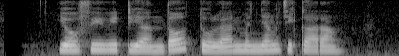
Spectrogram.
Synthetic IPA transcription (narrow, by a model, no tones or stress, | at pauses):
jofiwiɖ̥i̤ant̪ɔd̪̥o̤lanməɲaŋt͡ʃikaɾaŋ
